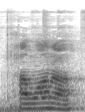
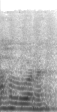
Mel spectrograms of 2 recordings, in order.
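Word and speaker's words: Ravonna: Ramona. Ramona, Ravona. Ravona. Ravona. Ravona, Isso.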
